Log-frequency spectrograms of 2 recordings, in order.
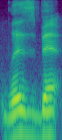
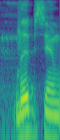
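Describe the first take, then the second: First: The name sounds like the city Lisbon. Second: The name does not sound like Lisbon. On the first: The speaker calls it wrong. "We're not Lisbon" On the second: The speaker calls it right. "It's Libsyn"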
